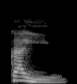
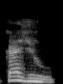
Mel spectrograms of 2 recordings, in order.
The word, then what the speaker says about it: kayu: Caiu. Recuerden que no tienen que pronunciarlo como en castellano. En castellano sería Kayu. Ese sonido hay que suavizarlo.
